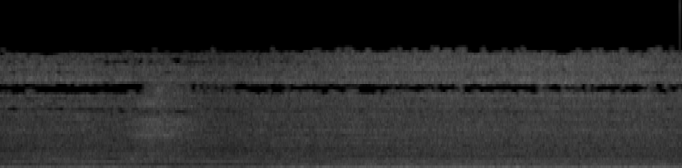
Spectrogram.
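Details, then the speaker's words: Gas furnace after cleaning dirty burners, flame sensor and igniter on a no-heat call where burners lit then went out: steady, even low roar with no sputter or cut-out; burners now hold flame normally. "oh yeah much better look at that oh we're gonna let her run for a little bit and see how she does"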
